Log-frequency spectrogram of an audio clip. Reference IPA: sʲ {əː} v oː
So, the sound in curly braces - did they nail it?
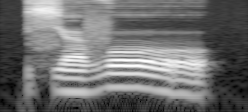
no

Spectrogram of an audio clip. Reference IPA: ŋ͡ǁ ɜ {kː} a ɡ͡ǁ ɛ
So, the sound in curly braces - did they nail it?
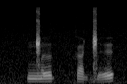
yes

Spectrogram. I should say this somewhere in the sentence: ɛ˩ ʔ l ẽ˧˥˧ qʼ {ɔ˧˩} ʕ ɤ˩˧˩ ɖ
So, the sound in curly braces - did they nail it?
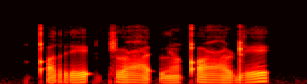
no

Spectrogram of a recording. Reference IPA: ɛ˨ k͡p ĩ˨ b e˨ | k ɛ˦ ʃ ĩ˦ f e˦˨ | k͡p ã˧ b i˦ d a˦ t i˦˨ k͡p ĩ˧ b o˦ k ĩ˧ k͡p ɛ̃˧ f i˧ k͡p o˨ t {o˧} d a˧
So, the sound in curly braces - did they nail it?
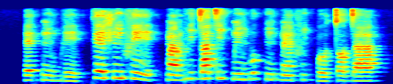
no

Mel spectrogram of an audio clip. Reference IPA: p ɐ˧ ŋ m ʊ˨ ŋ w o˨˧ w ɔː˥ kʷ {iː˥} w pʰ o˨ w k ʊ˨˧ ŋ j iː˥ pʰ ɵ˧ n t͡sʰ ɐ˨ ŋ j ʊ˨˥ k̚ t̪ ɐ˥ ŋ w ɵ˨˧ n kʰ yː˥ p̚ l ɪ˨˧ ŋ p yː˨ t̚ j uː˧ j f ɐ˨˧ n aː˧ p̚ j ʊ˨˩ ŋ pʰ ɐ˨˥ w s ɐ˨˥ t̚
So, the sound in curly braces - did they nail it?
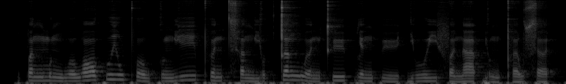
yes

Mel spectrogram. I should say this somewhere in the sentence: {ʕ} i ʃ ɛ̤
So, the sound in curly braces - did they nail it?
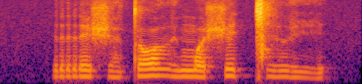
no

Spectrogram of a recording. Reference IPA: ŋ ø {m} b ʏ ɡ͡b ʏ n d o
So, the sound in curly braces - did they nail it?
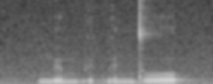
yes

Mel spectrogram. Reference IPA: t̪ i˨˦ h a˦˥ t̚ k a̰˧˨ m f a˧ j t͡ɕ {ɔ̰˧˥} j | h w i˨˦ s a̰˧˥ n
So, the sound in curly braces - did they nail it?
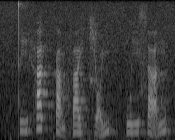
yes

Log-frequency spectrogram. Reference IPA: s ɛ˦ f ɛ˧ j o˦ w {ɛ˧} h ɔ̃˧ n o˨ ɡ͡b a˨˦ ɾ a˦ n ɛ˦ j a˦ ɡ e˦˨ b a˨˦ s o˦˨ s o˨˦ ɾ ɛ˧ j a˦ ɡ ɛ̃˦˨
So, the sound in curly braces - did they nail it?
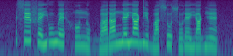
yes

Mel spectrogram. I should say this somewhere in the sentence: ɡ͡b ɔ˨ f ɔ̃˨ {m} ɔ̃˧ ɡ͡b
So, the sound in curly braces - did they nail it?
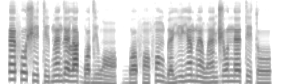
no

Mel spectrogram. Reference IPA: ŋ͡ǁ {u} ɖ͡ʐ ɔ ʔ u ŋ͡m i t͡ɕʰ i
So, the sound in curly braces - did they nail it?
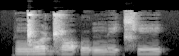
no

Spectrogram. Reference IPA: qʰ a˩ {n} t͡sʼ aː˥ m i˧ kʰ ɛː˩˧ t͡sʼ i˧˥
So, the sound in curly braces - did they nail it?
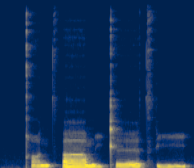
yes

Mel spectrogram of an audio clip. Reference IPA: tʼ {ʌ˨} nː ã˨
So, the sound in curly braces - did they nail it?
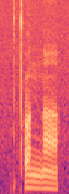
yes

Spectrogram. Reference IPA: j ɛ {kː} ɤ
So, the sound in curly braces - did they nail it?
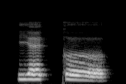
yes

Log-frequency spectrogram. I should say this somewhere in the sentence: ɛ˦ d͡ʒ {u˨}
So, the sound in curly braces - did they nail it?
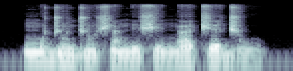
yes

